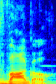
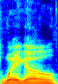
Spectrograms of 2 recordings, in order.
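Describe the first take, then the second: First: The word begins with a V sound. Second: The word begins with a W sound. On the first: This is how German speakers say it. "the German pronunciation is Vago" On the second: This is how English speakers say it. "most of the English-speaking world, it's Wago"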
